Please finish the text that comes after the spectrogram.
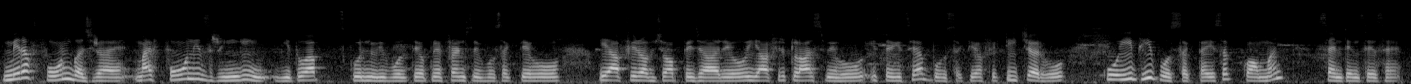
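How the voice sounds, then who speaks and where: A woman teaching spoken English to beginners, patiently explaining and saying each example sentence slowly and carefully. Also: on the low side. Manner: explains patiently, addressing learners as children. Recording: tinny phone-like audio.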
